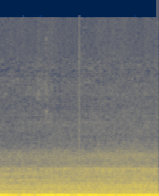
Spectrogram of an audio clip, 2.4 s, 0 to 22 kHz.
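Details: HL 1060Z 100W CO2 laser cutter water chiller just switched on (green LED lit): a steady low hum around 200 cycles with even fan rush, no knocks or rattles. The compressor is running smoothly; hot air blows from the back.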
